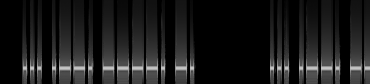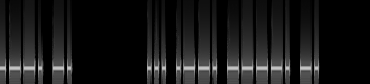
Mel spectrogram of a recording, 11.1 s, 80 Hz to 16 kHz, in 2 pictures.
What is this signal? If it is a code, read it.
Morse code, heard as a keyed tone, about 22 wpm, 700 Hz. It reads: SP9N SP9N SP9N
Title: DXCC-100 Call Signs - 4 Characters - Repeated 3x - 22wpm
